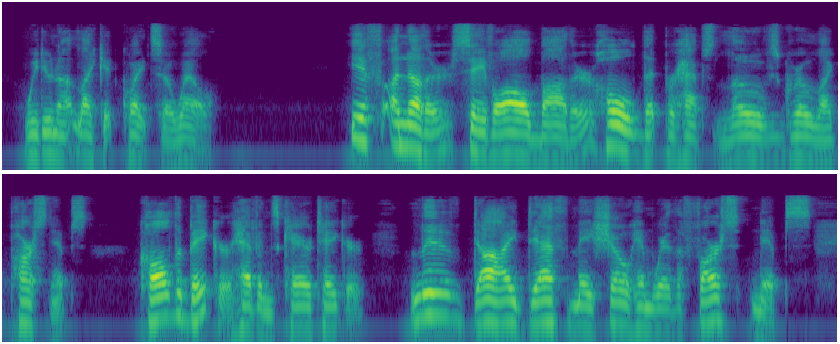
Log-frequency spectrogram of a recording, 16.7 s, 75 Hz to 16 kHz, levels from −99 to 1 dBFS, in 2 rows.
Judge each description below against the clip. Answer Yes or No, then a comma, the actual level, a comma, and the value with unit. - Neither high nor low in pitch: No, low, 120 Hz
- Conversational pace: No, slow, 130 wpm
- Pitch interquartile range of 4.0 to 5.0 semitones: Yes, average, 4.3 semitones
